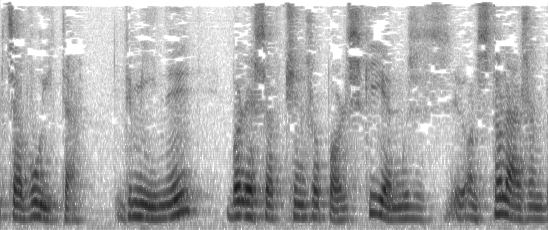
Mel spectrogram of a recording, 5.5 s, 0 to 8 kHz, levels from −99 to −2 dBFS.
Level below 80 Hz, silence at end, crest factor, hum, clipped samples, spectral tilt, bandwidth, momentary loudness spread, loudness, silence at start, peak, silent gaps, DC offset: -62 dBFS; 0 s; 18 dB; none; under 0.1%; -6 dB/octave; 8 kHz; 12 LU; -23 LUFS; 0 s; -6 dBFS; none; under 0.1%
